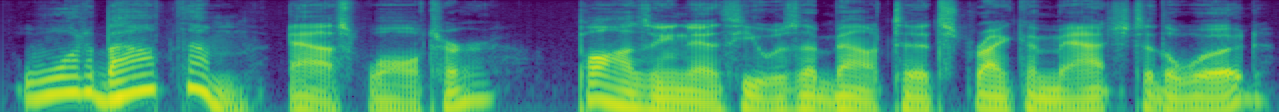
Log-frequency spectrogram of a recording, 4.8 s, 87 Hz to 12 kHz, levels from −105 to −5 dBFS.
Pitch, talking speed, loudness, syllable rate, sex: 110 Hz, 215 wpm, -19 LUFS, 5.3 syllables/s, male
